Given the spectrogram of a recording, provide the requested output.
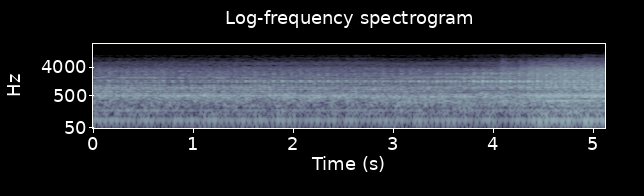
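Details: KIA Sportage 3 engine idling with a quick, fairly even ticking knock around three to four per second over the running noise; knock of unknown cause.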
